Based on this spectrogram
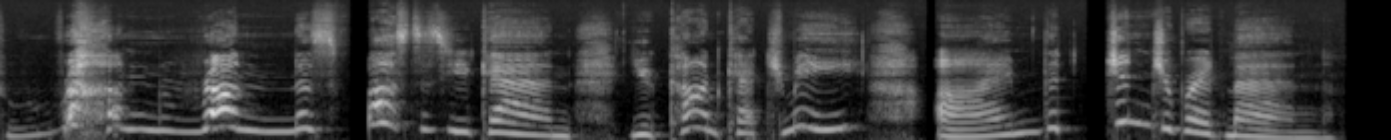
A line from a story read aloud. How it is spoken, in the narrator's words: he laughed and called out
